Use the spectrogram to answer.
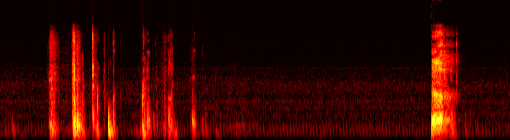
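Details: Short sharp gulping hiccups in a quick run, then a pause and one more hiccup; owner says the subject rarely hiccups.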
